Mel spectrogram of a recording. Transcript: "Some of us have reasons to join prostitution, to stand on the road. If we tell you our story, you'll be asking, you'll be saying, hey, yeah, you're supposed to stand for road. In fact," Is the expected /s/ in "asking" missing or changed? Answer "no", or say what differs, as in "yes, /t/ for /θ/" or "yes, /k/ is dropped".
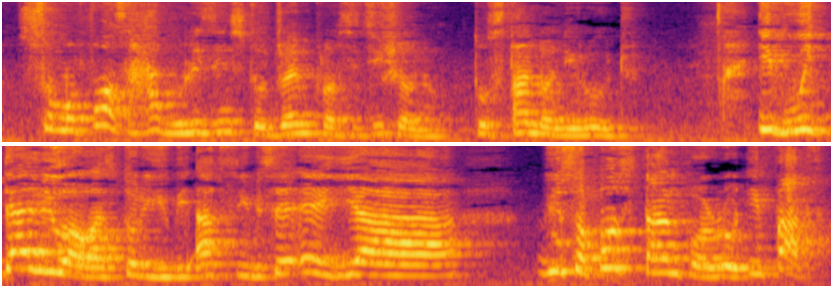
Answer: yes, /s/ is dropped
